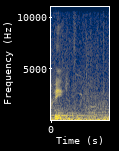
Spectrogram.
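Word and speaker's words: Qing: Again, it's with Q-I-N-G, King.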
